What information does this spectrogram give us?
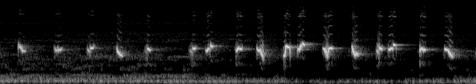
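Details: Breeding-condition female sooty-headed bulbul calling a male. Clipped chirps start spaced about two each second, then quicken into a lively run of bright, slightly rising and falling whistled notes, over a faint low hum.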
